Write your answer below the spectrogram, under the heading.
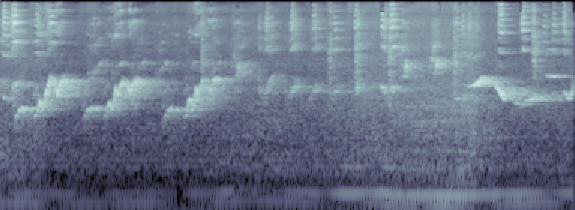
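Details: Lively song of the White-rumped shama, local and forest birds: three rising, stepped whistled phrases in quick succession, then a bright descending slur. A steady low hum runs underneath.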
